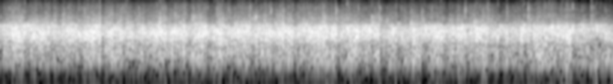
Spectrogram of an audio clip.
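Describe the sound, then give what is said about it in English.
Sustained applause from a large audience for a discussion panel, a dense, steady wash of clapping hands that stays loud and even for several seconds with no talking over it. “Can you all give this lovely panel a round of applause?”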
